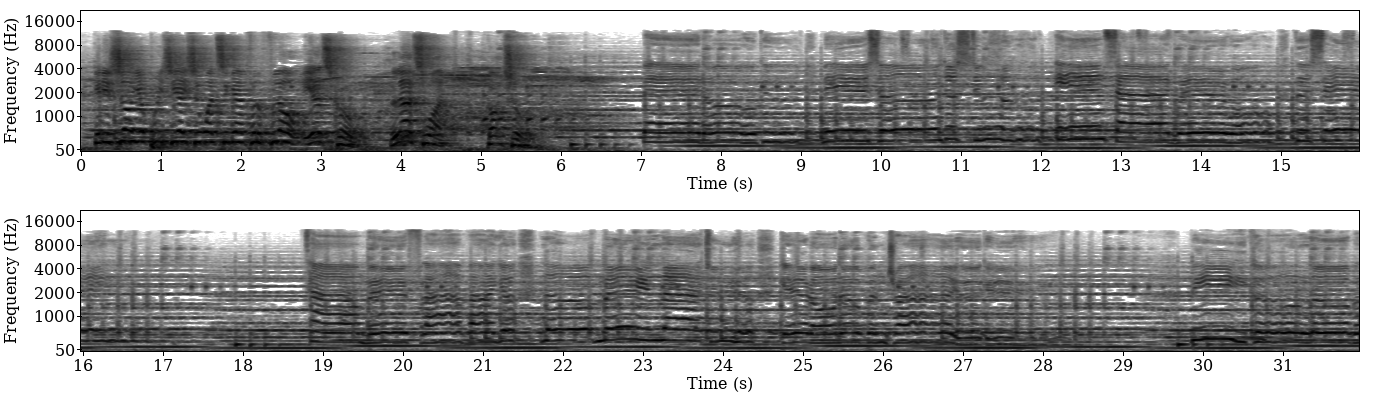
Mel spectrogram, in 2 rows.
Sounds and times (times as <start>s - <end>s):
Music: 0.0s - 31.9s.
